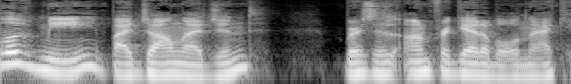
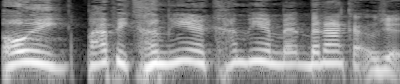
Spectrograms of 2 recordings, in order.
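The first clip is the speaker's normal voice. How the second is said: very high-pitched calling voice; 10 semitones higher than usual. Retelling how his mom called him over: imitating his mom. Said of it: "anytime I imitate my mom".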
